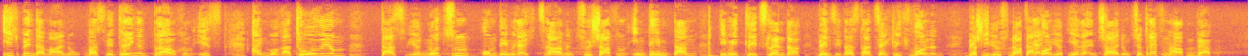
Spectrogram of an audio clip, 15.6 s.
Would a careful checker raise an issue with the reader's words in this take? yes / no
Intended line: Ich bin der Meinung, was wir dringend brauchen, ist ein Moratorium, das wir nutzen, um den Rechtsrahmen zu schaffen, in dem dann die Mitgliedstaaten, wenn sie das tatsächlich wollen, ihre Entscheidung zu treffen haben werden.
yes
